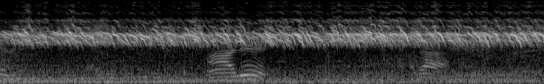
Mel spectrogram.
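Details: Newly hatched chicks chirping at night in a steady, shrill group chorus, interrupted twice by short lower voice-like harmonic sounds.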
